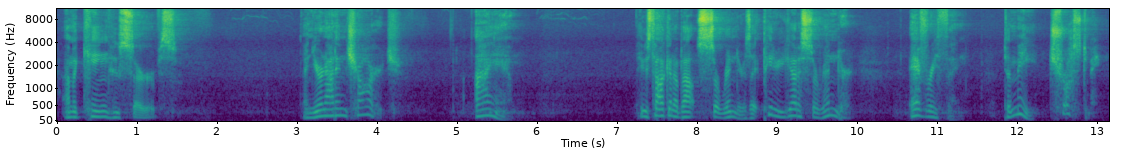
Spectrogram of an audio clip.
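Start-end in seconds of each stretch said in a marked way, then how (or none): 0.1-5.7 gentle firmness. Acted. Jesus gently correcting Peter. 8.8-13.0 softer, hushed plea ending in a whisper; soft coaxing. Acted. Jesus quietly urging Peter to surrender, softly to a whisper.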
